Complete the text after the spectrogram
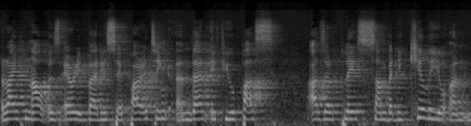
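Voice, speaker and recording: A woman with a non-native accent speaks fairly slowly in a fairly high voice. Noticeable background noise and audible room echo surround her. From Ethiopia. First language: not English. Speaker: audience member asking a question. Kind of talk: audience question at panel event. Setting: public event with audience. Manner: halting.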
